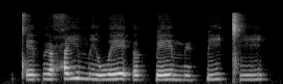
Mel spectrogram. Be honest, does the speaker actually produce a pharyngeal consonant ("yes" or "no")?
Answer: yes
